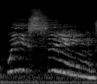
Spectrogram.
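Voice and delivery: very high little bird voice; baby birdies. Acted. Baby robins answer their mother, very high. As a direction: pipe it up like tiny robins.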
